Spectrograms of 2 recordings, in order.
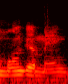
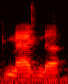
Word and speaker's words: manga: I used to call manga magna. I used to call it man gay.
